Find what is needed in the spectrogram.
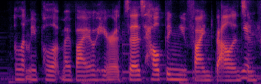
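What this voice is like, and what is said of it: Calm, soothing meditative voice. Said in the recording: “it sounds like I'm listening to Headspace Anchor's voice. It's just so calming... It is so nice and calm to just listen in the night.”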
